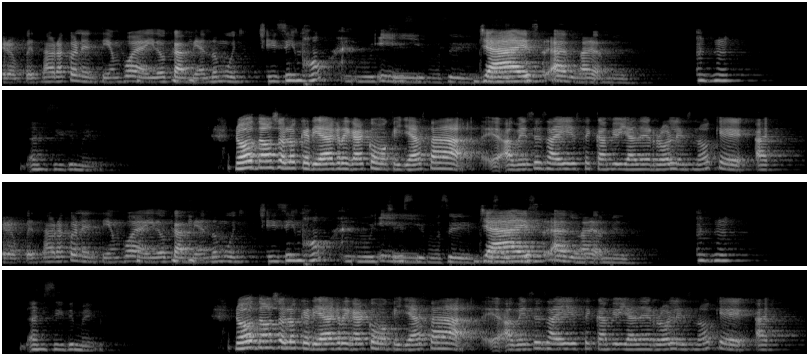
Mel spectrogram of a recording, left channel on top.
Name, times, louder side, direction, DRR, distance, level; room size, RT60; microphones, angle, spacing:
voice 1, 0.0-2.4 2.6-4.2 4.7-6.0 6.9-7.3 10.1-15.7, left 3 dB, 20° left, 9 dB, 0.5 m, -26 dB
voice 2, 3.4-6.3 8.2-9.0, right 4 dB, 40° right, 6 dB, 0.3 m, -38 dB
17.0 x 7.9 x 4.1 m, 1.1 s
head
